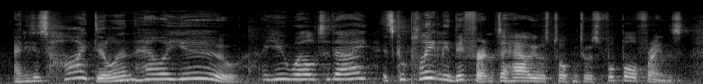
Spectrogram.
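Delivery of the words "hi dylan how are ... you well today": very high, slow, carefully spaced-out words. Retelling a footballer kneeling to greet the speaker's son, imitating very slow, deliberate speech. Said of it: "a very slow, deliberate voice".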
